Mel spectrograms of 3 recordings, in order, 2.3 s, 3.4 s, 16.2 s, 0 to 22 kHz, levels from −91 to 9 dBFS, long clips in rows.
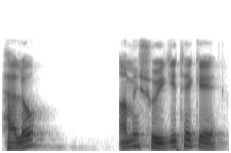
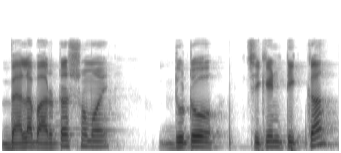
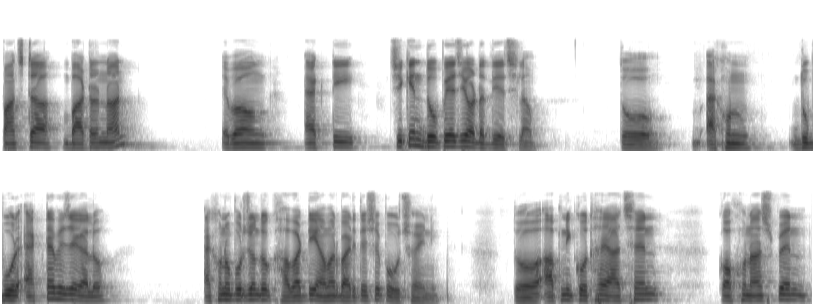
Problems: none marked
